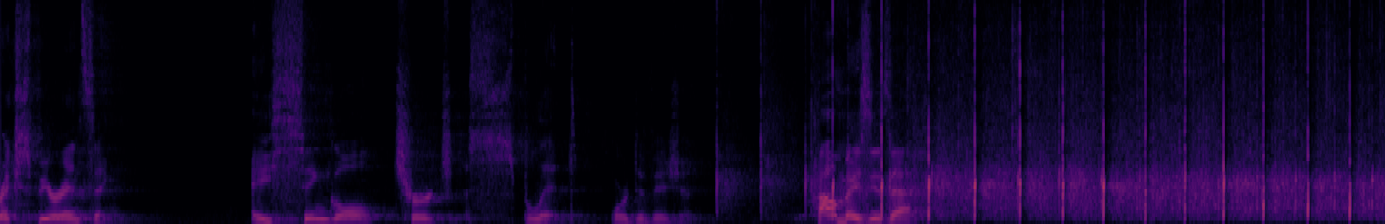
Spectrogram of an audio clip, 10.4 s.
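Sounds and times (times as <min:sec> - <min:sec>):
speech: 0:00.0 - 0:01.0, 0:01.9 - 0:05.3, 0:06.1 - 0:07.1
audience clapping: 0:05.4 - 0:10.3.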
